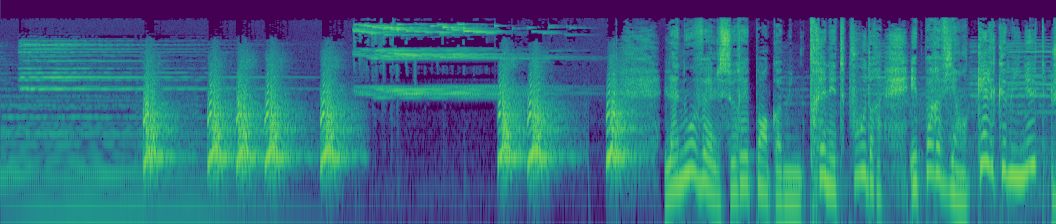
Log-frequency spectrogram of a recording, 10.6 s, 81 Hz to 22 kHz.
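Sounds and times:
dogs barking in alarm: 1.4s - 3.6s, 5.0s - 6.4s
speech: 6.6s - 10.5s.

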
